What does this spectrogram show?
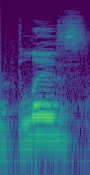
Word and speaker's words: BZZ: On this Clinks, who's playing the primary farmer, Blizz or BZZ, perfect. That's how you pronounce his name, BZZ.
